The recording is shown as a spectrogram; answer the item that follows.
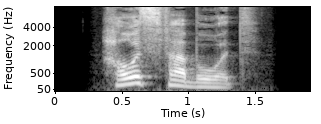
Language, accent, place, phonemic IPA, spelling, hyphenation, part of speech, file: German, Germany, Berlin, /ˈhaʊ̯sfɛɐ̯ˌboːt/, Hausverbot, Haus‧ver‧bot, noun, De-Hausverbot.ogg
- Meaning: ban on entering the house or premises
